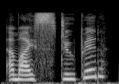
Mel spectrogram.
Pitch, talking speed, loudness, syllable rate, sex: 265 Hz, 150 wpm, -16 LUFS, 3.9 syllables/s, female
